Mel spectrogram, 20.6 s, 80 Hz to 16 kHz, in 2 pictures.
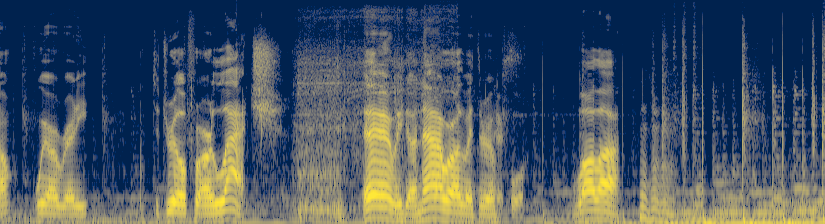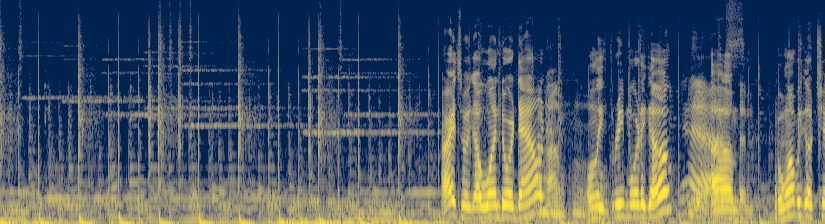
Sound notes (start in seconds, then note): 3.6 drilling machine screeching; 8.0 chuckles; 9.9 soft beat music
